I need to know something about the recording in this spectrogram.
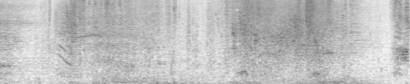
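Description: Fiery spell blasts burst and crackle.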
